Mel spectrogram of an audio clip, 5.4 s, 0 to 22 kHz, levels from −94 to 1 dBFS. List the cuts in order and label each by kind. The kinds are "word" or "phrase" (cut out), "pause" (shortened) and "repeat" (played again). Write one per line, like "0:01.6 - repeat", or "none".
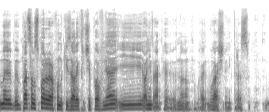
0:03.0 - phrase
